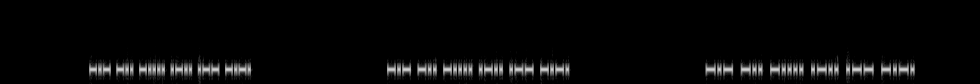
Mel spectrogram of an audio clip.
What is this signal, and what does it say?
Morse code, heard as a keyed tone, about 43 wpm, 700 Hz. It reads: KD6LWC KD6LWC KD6LWC
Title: Speed Racing - USA 2x3 Call Signs 35wpm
